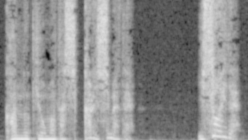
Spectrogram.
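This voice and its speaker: A man playing an excited, commanding disciple in a radio drama, speaking with urgency. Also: high voice, a little fast, noisy background. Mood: urgent. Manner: urgent, forceful. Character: excited, commanding male disciple Matthew, eager for news.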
